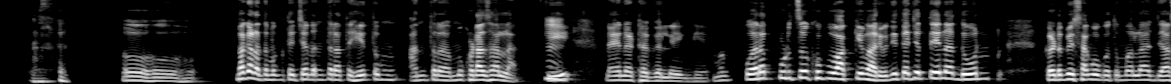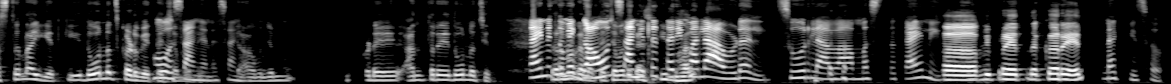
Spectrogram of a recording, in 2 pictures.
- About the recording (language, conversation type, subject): Marathi, podcast, तुमचं सिग्नेचर गाणं कोणतं वाटतं?
- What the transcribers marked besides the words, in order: chuckle; in Hindi: "नैना ठग लेंगे"; other noise; chuckle; tapping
